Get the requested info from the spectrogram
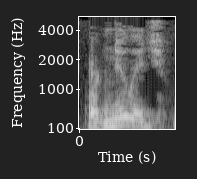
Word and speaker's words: Newage: And I'm going to read you an article now from actually a Newage website, because it rhymes with sewage, Newage website concerning what the pineal gland is good for, why this activation of the pineal gland is so necessary.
